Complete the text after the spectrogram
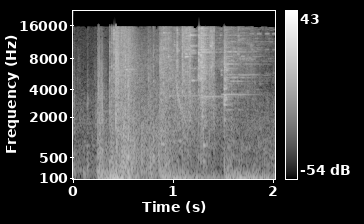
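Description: A rifle bolt is worked with a metallic clack.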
